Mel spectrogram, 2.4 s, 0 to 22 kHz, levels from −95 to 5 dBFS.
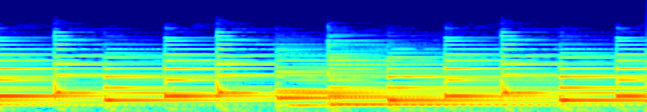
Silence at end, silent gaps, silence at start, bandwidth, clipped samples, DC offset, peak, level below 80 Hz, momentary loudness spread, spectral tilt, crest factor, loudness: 0 s; none; 0 s; 7 kHz; under 0.1%; under 0.1%; -6 dBFS; -50 dBFS; 2 LU; -6 dB/octave; 12 dB; -19 LUFS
